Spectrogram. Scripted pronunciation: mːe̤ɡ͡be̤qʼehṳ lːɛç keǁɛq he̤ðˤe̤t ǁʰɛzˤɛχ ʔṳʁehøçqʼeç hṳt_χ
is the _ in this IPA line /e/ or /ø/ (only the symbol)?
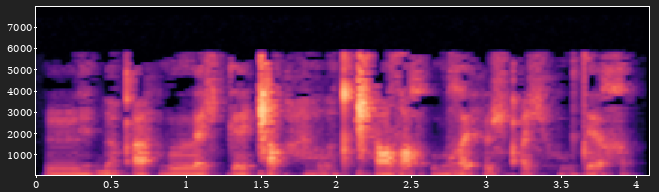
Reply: e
